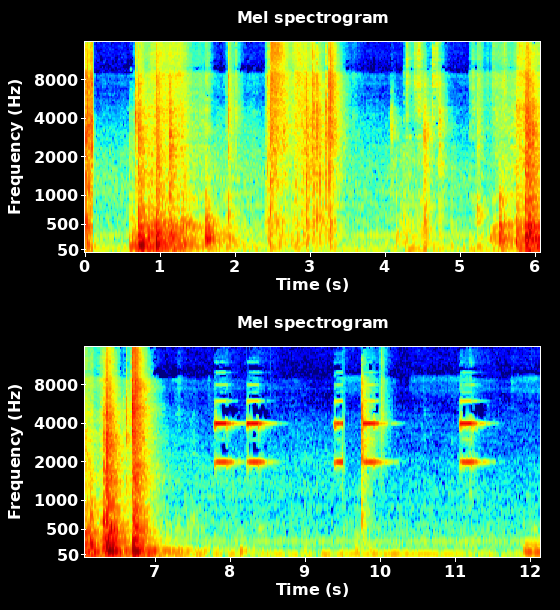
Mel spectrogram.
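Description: Plastic bakery bag rustling as brioches are handled, then the basket of a Cosori air fryer being slid into place. About five short, high electronic beeps follow from its touch control panel as the temperature and time are set.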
